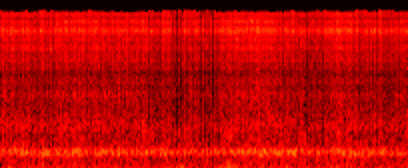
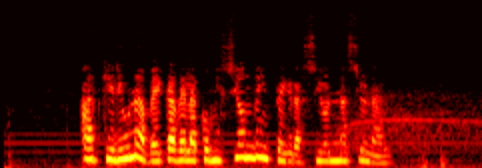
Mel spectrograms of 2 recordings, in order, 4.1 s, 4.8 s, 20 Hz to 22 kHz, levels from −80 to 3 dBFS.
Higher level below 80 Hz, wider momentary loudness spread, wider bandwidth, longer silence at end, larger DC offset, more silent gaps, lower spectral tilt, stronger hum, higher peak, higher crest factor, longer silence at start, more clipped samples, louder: first, -52 dBFS vs -58 dBFS; second, 3 LU vs 11 LU; first, 17.5 kHz vs 7.8 kHz; second, 0 s vs 0.4 s; neither; neither; second, -1 dB/octave vs -8 dB/octave; neither; second, -10 dBFS vs -4 dBFS; about the same, 22 dB vs 18 dB; about the same, 0 s vs 0.05 s; neither; second, -28 LUFS vs -22 LUFS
